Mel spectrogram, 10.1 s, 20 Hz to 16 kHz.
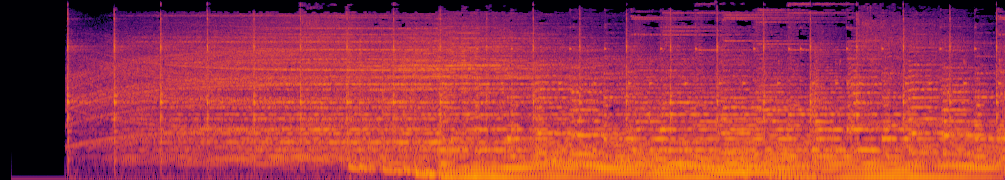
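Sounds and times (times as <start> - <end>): electronic game show theme music: 0.7 - 10.0.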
